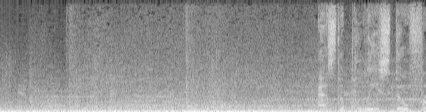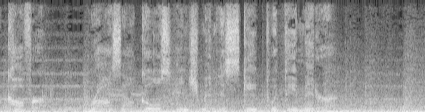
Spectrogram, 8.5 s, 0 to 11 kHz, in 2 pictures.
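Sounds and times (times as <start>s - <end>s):
steam explosions from water pipes bursting: 0.0s - 6.6s
speech: 3.3s - 8.4s.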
